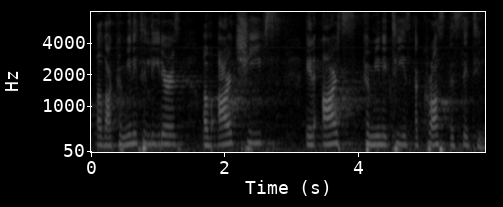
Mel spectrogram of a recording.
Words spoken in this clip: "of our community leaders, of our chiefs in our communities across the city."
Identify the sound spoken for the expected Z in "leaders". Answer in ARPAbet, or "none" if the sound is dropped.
Z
